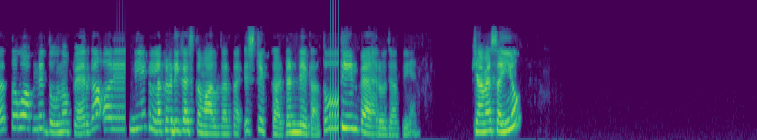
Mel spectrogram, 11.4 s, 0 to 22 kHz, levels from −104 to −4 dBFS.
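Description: At 1.76, 4.96 and 10.12 s, a repeated buffer stutters: an identical slice, consistent with a 40 ms buffer, replays three or four times with hard joins. Unlike a dropout, no silence is heard, though roughly 100 to 150 ms of sound goes missing.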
